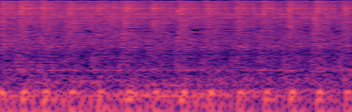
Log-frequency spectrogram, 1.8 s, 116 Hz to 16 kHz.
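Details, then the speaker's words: 2014 Satria FU bored-up single idling after carb rejet: sharp, regular puffing ticks over the single-cylinder beat. Slight exhaust leak at the header joint of a poorly fitting aftermarket exhaust neck. "Knalpotnya bocor. Bocor sedikit. Kita benerin dulu."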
